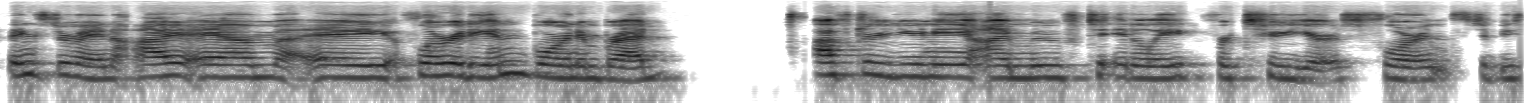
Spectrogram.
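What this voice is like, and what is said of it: American accent. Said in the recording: “you don't have an Australian accent ... with an American sounding accent? I might be wrong.”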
